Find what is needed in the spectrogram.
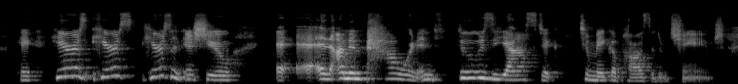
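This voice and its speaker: With a New York accent, a woman speaks at a high pitch in a bright, sharp tone, her pitch swinging very widely. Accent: New York area American. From New York area. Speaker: psychologist. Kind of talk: inspirational talk. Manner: fast.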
